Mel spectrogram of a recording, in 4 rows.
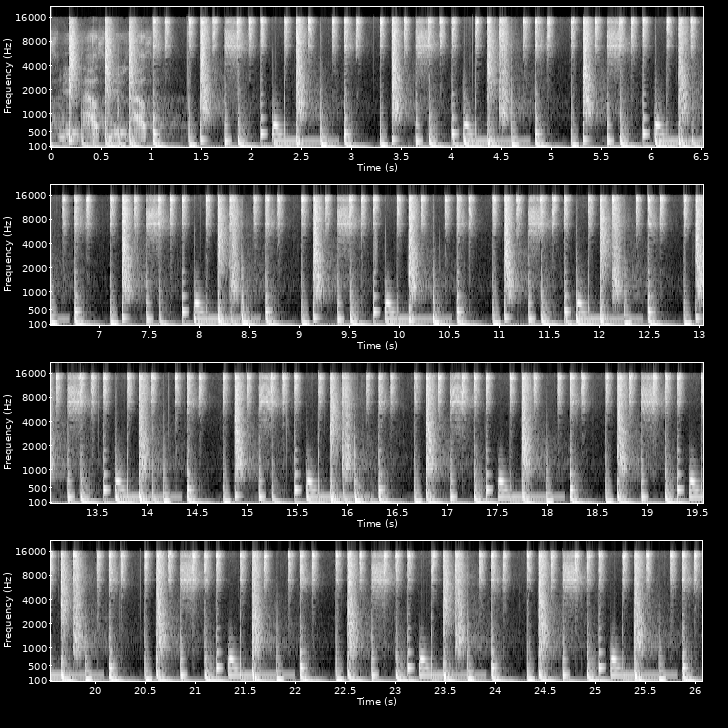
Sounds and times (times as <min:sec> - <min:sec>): House music: 0:00.0 - 0:26.0.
